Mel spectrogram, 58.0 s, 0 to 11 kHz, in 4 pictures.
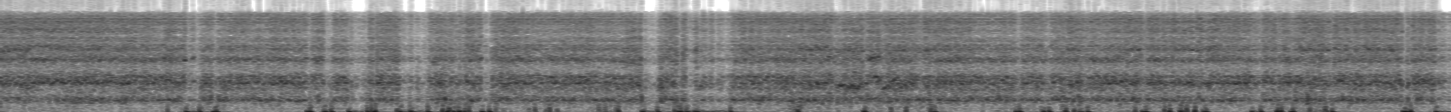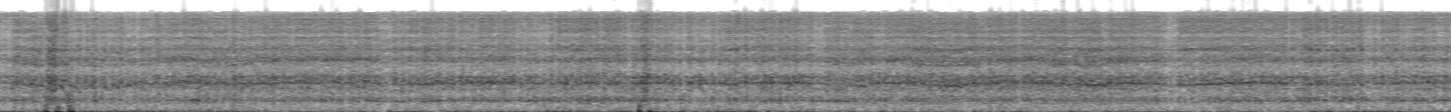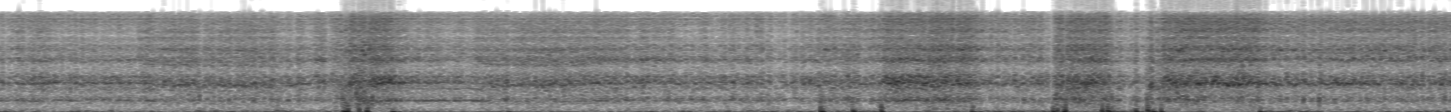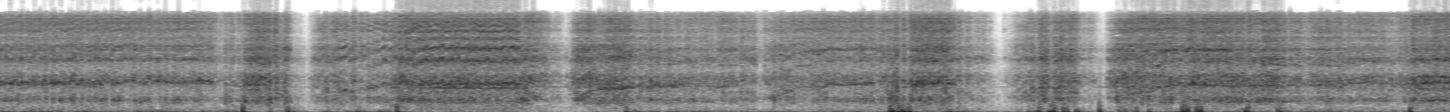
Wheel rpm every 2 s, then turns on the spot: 230, 230, 230, 230, 230, 230, 230, 220, 220, 230, 230, 220, 220, 220, 230, 220, 220, 220, 230, 230, 220, 210, 230, 150, 140, 160, 160, 120, 220.
none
